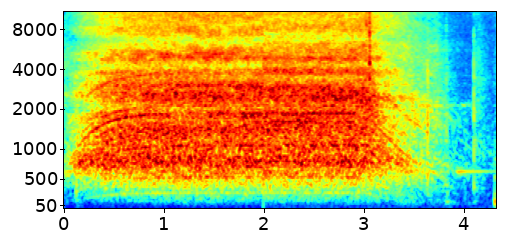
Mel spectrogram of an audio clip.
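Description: A hair dryer blows steadily on heavy filler during a leather repair, a loud, close whoosh that holds for about three seconds, then fades as it is switched off, followed by a faint click.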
